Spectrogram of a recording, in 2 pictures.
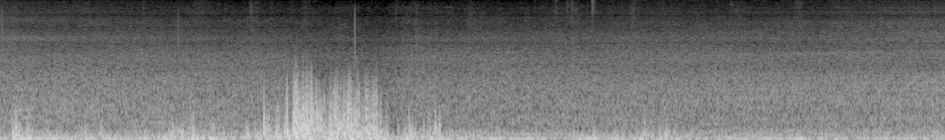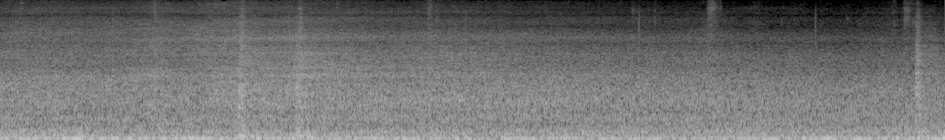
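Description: City street traffic: a red double-decker bus passing close by, loudest for about a second around two seconds in, over a steady low rumble of road traffic.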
